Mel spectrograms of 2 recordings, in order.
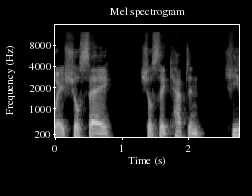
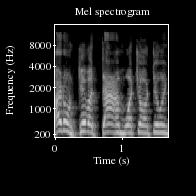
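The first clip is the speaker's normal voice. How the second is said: put-on angry captain voice, pitched higher; 12 semitones higher than usual. Retelling how Captain Picard orders the phasers fired: imitating an angry Captain Picard. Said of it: "Captain, I sense you're angry".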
